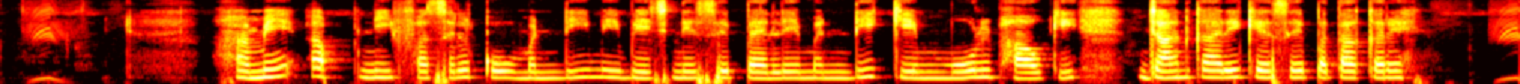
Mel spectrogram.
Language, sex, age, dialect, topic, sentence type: Hindi, female, 25-30, Garhwali, agriculture, question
